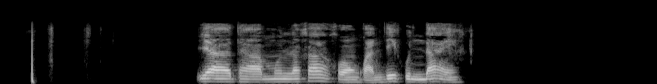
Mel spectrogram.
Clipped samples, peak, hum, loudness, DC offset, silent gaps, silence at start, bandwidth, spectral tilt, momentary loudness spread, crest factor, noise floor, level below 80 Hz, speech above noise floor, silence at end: under 0.1%; -2 dBFS; none; -18 LUFS; under 0.1%; 0.57-0.82 s, 1.04-1.89 s; 0.3 s; 7.6 kHz; -4.5 dB/octave; 15 LU; 20 dB; under -90 dBFS; -62 dBFS; over 72 dB; 1.95 s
